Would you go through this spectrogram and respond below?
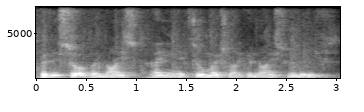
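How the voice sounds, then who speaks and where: Woman, very deep pitch, very mellow dark tone, halting repetitive speech, patient's casual account. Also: steady tone, roomy sound, slight background noise, rough recording. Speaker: patient at a doctor's appointment. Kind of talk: casual conversation, recounting symptoms.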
